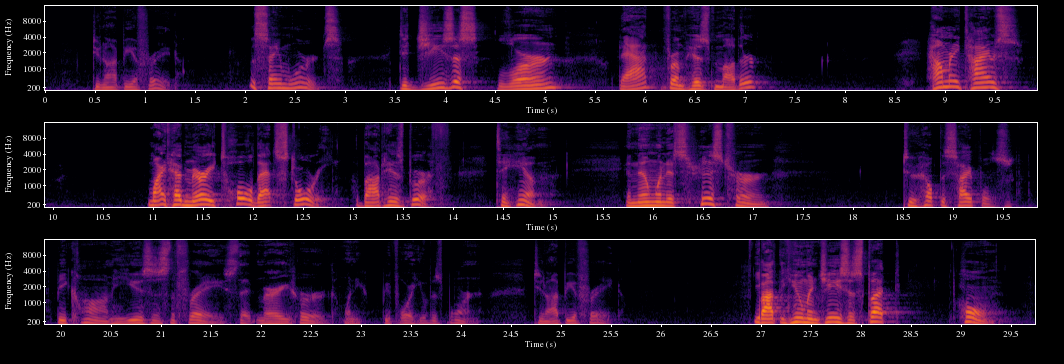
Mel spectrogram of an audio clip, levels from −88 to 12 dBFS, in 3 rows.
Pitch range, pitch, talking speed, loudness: 100-165 Hz, 125 Hz, 125 wpm, -28 LUFS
